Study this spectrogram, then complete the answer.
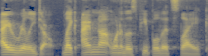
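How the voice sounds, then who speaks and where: A man speaks in an ordinary speaking voice. His pace is moderate, with ordinary pitch variation. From US Midwest, Illinois. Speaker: TikTok creator. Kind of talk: casual chat.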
